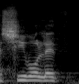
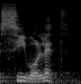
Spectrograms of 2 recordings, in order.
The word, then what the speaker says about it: shibboleth: con otra región, que no podían pronunciar la palabra shibboleth así, con el CH, sino que ellos decían simplemente Sibolet.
